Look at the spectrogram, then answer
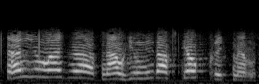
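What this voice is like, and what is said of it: Voice speaking in a dialect. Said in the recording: “your conscience speaks with a dialect”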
